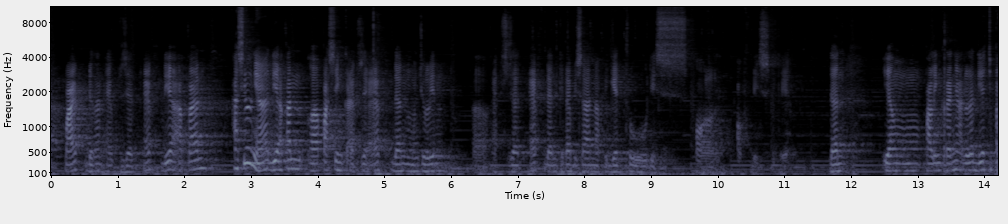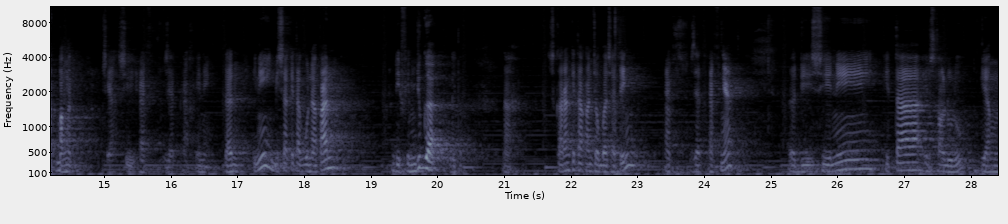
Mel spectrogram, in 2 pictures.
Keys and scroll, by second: 0.0-1.4 typing, 4.7 Return, 6.7 Up, 7.1 Up, 7.3 Up, 7.4 Up, 7.6 Up, 7.8 Up, 8.0 Up, 8.1 Up, 8.3 Up, 8.5 Up, 8.6 Up, 8.8 Up, 9.0 Up, 11.7 q, 13.3 BackSpace, 14.0 ctrl+d, 21.2 Up, 21.6 Up, 22.1 Up, 22.6 Return, 24.3 g, 25.3-26.1 typing.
